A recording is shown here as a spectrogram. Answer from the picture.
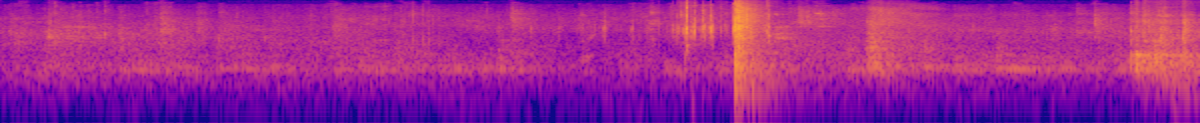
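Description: Bowling ball rolling down a wooden lane with a low, steady rumble, then a sharp crash of pins about three and a half seconds in, followed by smaller pin clatter. The ball struck the head pin and did not carry a strike.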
